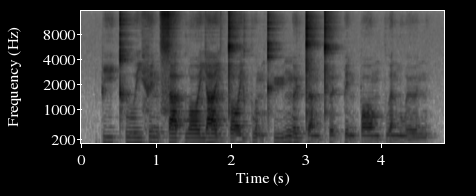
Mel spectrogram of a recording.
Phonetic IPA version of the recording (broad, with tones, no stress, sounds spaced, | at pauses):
p iː˨ kʰ uː˨ j f ɪ˧ ŋ s aː˨ t̚ w ɔː˨˧ j aː˨ j t̪ ɔː˨˥ j kʷ ɐ˨˩ m kʰ yː˨˥ ŋ ɵ˨ ɥ t̪ ɐ˨˩ m t̪ʰ ɵ˨˥ t̚ p ɪ˨˩ ŋ p ɔː˨ m kʷ ɐ˧ n w ɵ˨˩ n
